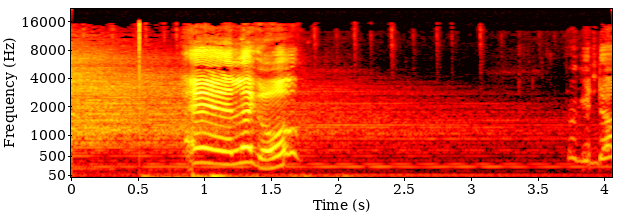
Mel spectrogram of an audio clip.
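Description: The final crash cymbal of a full drum kit ringing out and fading over the first two seconds, with a short, loud wavering vocal cry about a second in. A low steady tone hangs on quietly after the ring dies, and a man starts speaking near the end.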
